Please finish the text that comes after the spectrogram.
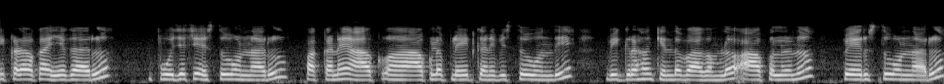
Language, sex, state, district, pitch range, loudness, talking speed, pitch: Telugu, female, Andhra Pradesh, Srikakulam, 215-240 Hz, -13 LUFS, 110 wpm, 230 Hz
